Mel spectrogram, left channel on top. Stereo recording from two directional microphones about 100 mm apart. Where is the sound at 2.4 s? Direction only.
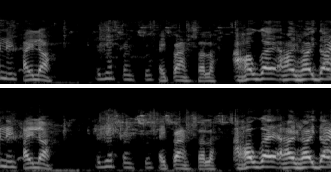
85° left.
